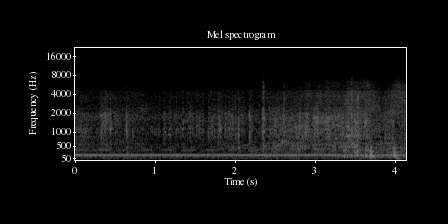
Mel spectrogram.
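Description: Faint rustling and a few soft clicks of a seat harness being strapped and buckled, over a steady low hum.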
